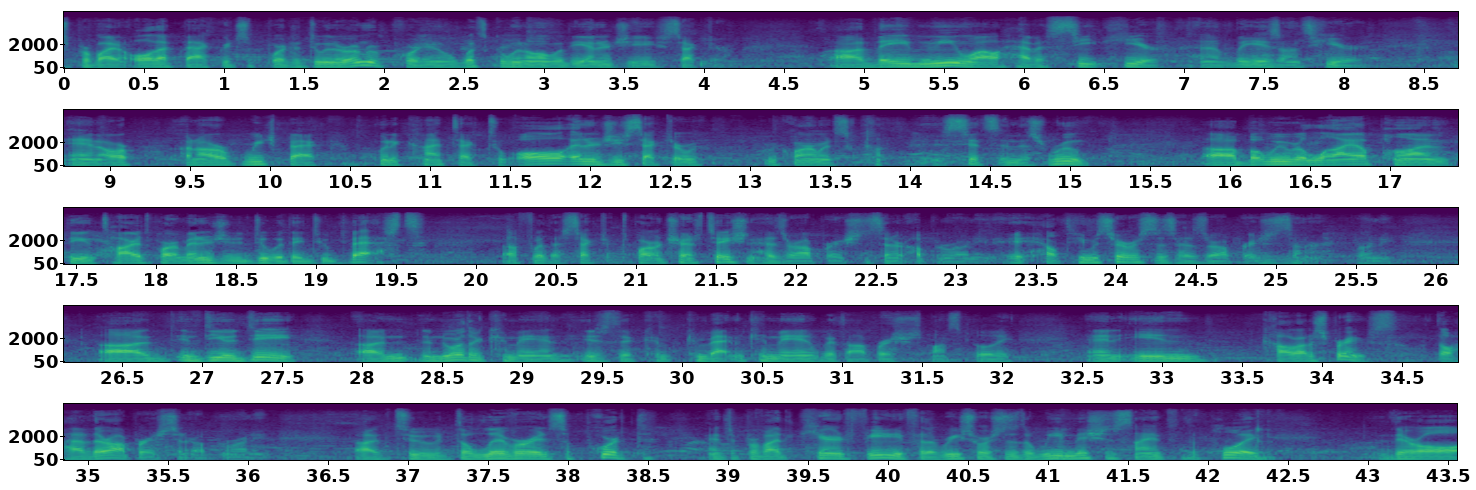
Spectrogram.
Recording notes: A Walking Tour Of The National Response Coordination Center. We got a special walking tour of the NRCC.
